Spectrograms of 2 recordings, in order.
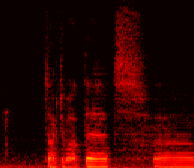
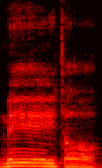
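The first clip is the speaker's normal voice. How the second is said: zombie Luffy quote; 4 semitones higher than usual. Retold or imitated. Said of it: "the last quote is from Zombie Luffy".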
